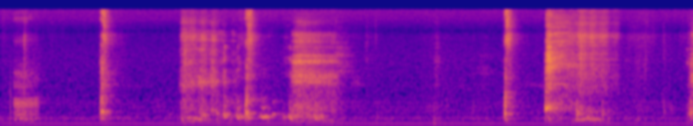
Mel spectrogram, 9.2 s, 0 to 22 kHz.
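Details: An 8-week-old Maltese puppy, female, makes short grumbling, growly sounds and snuffly breaths in bursts.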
